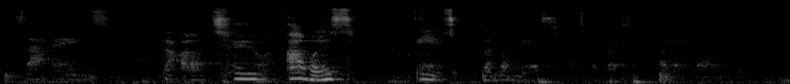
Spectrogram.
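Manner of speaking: soft hushed whisper. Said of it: "Whisper it quietly".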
